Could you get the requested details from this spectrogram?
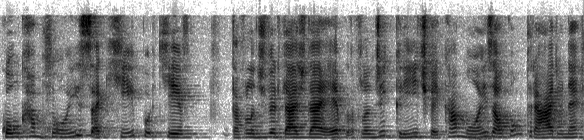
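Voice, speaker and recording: A woman teacher explaining exam answers to her students, talking fast with frequent check-ins. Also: medium pitch, dull audio.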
